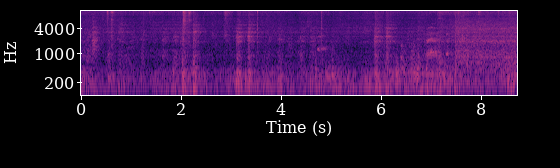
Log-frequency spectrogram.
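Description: Local electric train running, heard from inside the car: a steady rumble with the wheels clacking over rail joints and points, the clacks coming in quick pairs a few times.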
